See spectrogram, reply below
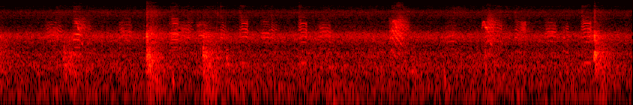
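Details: Albino zebra finch chick giving short, harsh, raspy calls at uneven intervals, about six in as many seconds, over a steady background hiss.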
